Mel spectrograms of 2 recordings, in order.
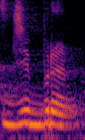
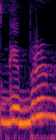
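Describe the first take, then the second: First: The name begins with a j sound. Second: The name begins with a hard g sound. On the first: The speaker calls it right. "It's better to pronounce it as ಜಿಬ್ರನ್" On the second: The speaker calls it wrong. "Some pronounce it as ಗಿಬ್ರನ್"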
